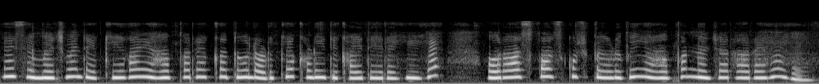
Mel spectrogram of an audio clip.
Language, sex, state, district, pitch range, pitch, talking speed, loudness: Hindi, female, Rajasthan, Jaipur, 300-345 Hz, 320 Hz, 175 wpm, -14 LUFS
